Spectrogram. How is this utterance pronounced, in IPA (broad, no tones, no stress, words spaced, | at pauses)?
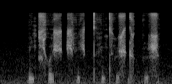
ɛ̃t͡ɕʰɔʃt͡ʃʰɛ̃ʃ t̪ʰɛ̃tʰɵʂɖɵkə̃ʂ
